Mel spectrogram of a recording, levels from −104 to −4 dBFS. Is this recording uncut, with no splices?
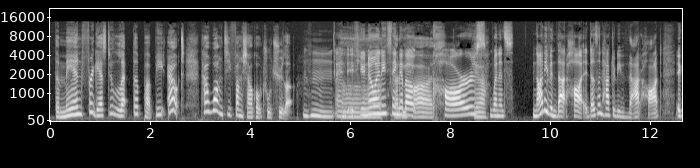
yes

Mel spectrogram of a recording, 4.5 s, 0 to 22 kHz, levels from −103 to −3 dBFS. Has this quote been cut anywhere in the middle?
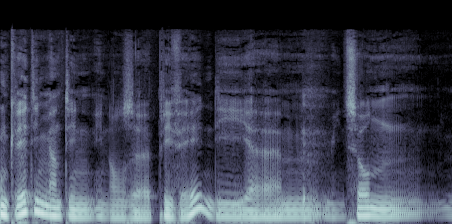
no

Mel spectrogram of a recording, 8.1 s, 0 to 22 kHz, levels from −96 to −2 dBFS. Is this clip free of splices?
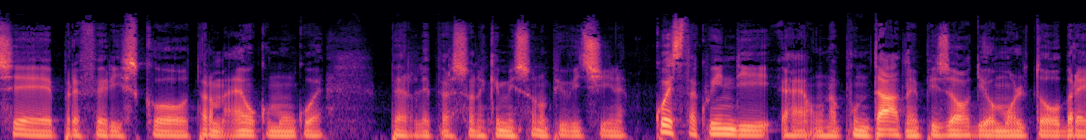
no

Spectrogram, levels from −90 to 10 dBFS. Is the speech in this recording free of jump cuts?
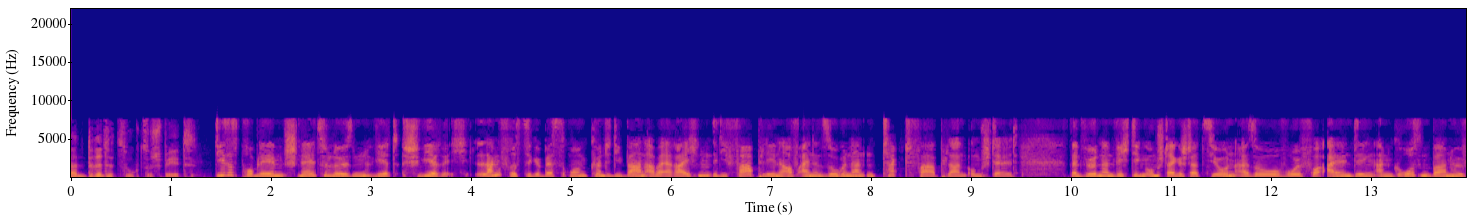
no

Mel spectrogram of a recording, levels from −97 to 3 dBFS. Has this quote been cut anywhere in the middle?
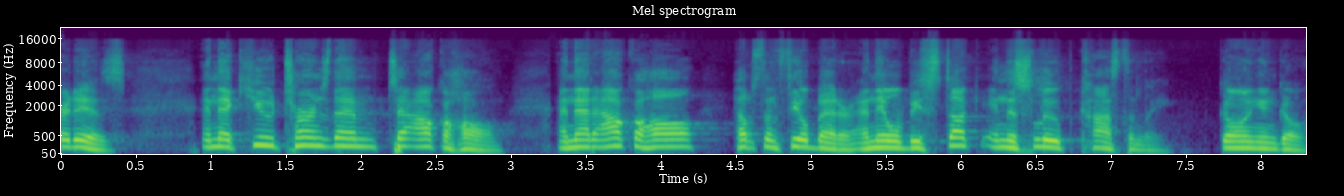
no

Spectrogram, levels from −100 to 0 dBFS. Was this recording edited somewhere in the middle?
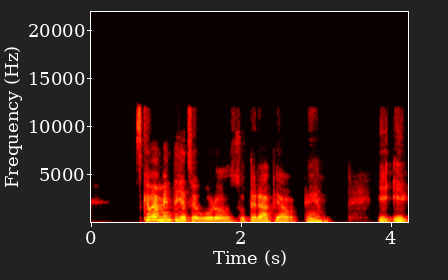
yes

